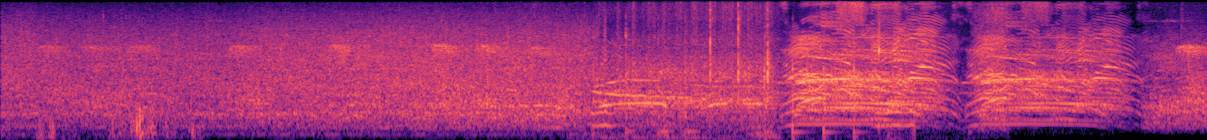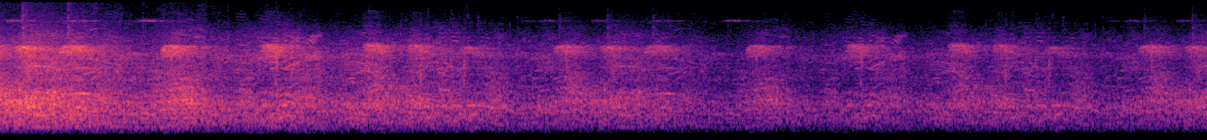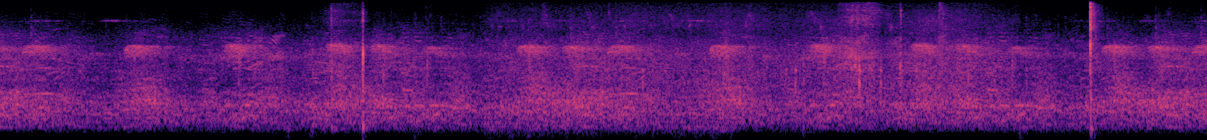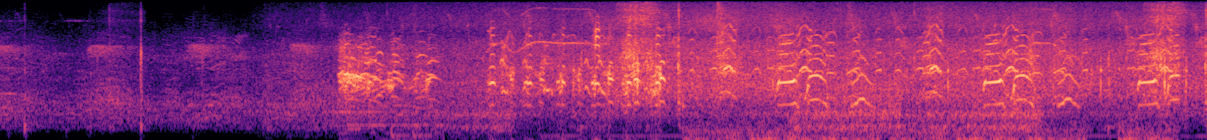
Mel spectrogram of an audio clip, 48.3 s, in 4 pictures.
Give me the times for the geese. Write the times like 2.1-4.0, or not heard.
39.5-48.0.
